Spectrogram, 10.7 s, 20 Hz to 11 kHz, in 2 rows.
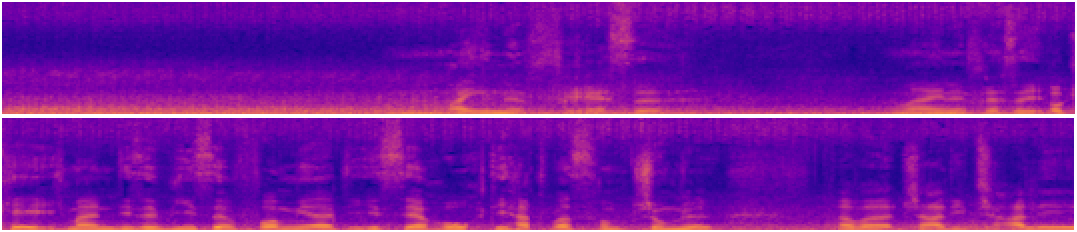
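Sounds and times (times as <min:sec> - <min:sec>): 
two very large helicopters flying low overhead: 0:00.0 - 0:10.7
speech: 0:02.3 - 0:03.5, 0:04.4 - 0:10.7.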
